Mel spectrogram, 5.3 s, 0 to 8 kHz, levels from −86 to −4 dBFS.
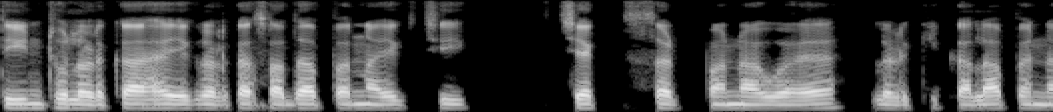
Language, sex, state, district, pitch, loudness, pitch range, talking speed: Hindi, male, Jharkhand, Jamtara, 110 Hz, -18 LUFS, 105-115 Hz, 215 wpm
